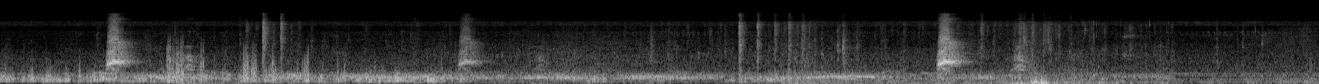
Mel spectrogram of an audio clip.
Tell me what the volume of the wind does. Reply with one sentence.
The volume of the wind goes down.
